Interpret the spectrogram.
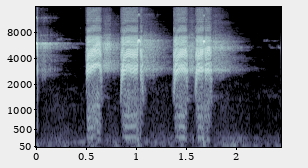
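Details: Rasping, high-pitched notes from a black francolin, delivered as two pairs of loud grating bursts, each pair slightly stuttered, ending abruptly in silence.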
